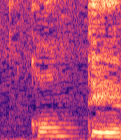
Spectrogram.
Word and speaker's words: Comte: Comte, né? A pronúncia é Comte, porque ele era um francês.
